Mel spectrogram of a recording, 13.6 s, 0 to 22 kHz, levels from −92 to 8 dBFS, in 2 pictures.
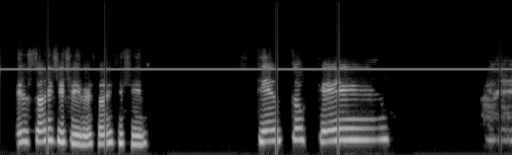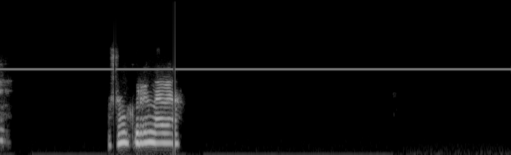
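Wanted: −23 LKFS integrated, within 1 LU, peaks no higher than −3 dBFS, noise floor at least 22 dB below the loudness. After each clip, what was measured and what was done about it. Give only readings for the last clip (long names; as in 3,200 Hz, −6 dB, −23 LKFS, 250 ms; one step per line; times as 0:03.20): number of dropouts 7; longest dropout 25 ms; interfering tone 4,100 Hz; level of the tone −40 dBFS; integrated loudness −26.0 LKFS; sample peak −9.5 dBFS; target loudness −23.0 LKFS
→ repair the gap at 0:00.61/0:01.39/0:03.67/0:04.49/0:06.65/0:08.34/0:09.13, 25 ms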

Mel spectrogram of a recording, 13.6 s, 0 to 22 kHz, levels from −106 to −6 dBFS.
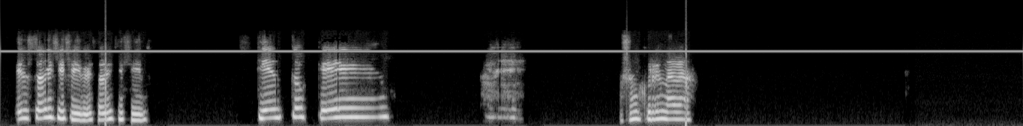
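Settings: number of dropouts 0; interfering tone 4,100 Hz; level of the tone −40 dBFS
→ notch filter 4,100 Hz, Q 30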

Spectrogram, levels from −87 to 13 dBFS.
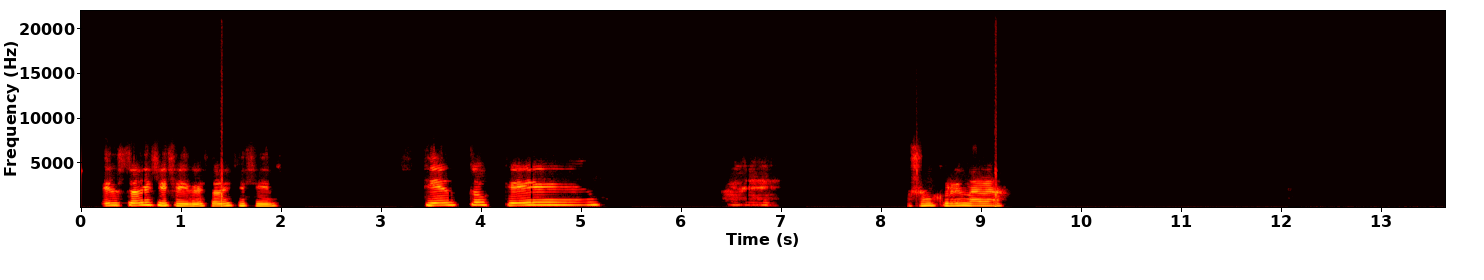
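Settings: interfering tone none found; integrated loudness −25.0 LKFS; sample peak −10.0 dBFS; target loudness −23.0 LKFS
→ level +2 dB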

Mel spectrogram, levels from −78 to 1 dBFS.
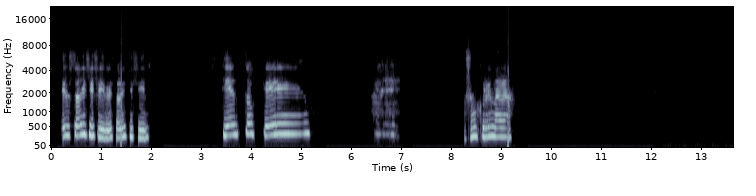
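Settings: integrated loudness −23.0 LKFS; sample peak −8.0 dBFS; background noise floor −83 dBFS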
